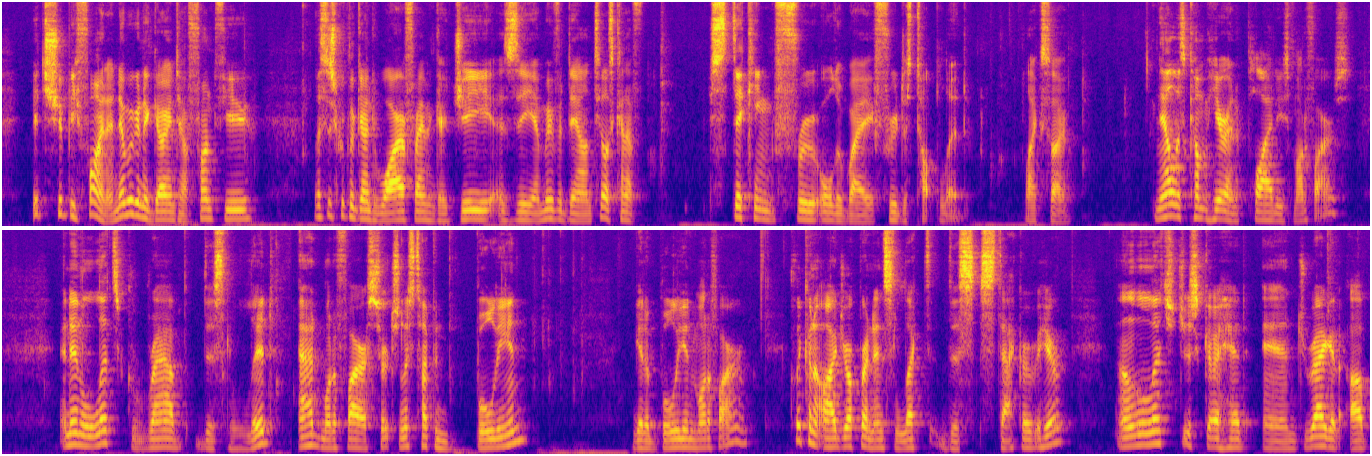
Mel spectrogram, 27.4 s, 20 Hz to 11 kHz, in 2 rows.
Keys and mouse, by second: 1.4 KP_1, 2.2 shift+middle drag, 2.6 z, 4.0 g, 4.4 z, 9.3 z, 9.9-10.3 middle drag, 11.9-12.3 drag, 12.6-13.1 drag, 13.8 middle click, 14.5 click, 15.1-15.6 middle drag, 15.9 g, 16.3 right click, 16.5-20.2 drag, 18.8 o, 21.3 click, 25.0-26.6 drag.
